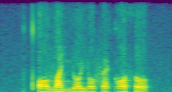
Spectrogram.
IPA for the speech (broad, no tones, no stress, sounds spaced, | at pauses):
tʼ ɔ v a ɲ o j o f ɛ ɡ ɔ θ o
